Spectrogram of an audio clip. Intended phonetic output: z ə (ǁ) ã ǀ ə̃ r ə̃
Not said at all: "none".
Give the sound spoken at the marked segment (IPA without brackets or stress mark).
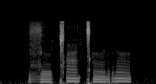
ǁ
